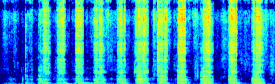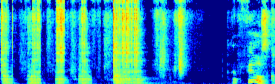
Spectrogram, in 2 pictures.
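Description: A shock spring is compressed in a Branick spring compressor on a King Shock, with a repeated rhythmic grinding and ratcheting that comes in steady strokes about every half second, followed by a few scraping clanks.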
